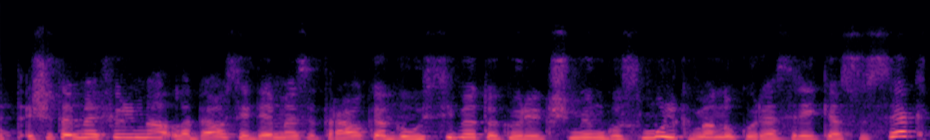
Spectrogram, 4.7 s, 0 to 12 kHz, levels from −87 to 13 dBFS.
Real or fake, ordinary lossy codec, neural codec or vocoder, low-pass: real; Opus, 32 kbps; none; 7.2 kHz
